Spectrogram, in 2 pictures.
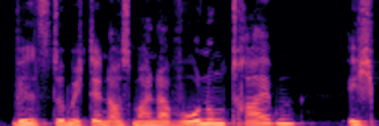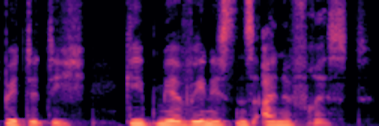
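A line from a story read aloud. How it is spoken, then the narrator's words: Dismayed demon's cry. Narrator (German): Der Dämon ruft bestürzt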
